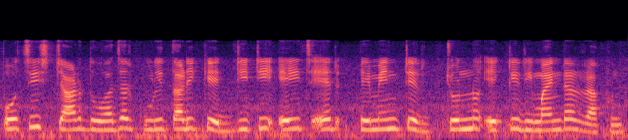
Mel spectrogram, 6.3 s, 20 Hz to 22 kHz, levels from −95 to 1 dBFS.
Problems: constant background noise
